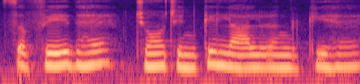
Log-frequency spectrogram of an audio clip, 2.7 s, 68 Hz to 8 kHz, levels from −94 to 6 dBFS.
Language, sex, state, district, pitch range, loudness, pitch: Hindi, female, Punjab, Pathankot, 180-205 Hz, -14 LUFS, 195 Hz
